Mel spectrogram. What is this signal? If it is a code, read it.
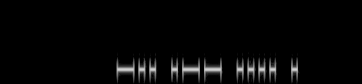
Morse code, heard as a keyed tone, about 22 wpm, 700 Hz. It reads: DWHE
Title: Four Challenging Letter-Number Combinations 22wpm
